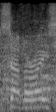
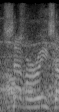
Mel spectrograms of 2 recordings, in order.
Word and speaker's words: Savarese: trail against Lou Samarese, as we will call him. The Italians behind us are pronouncing it Savarese, and that'll do for me, Frank. Savarese, I believe, is the American pronunciation, but we won't worry about that.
